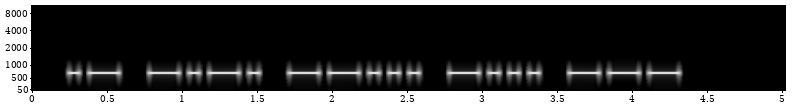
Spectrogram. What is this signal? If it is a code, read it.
Morse code, heard as a keyed tone, about 18 wpm, 700 Hz. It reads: AC7BO
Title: Speed Racing - USA 2x2 Call Signs 15wpm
